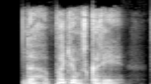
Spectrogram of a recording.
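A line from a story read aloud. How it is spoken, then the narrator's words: Rapid whisper. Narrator (Russian): сказала шепотом с скороговоркой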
